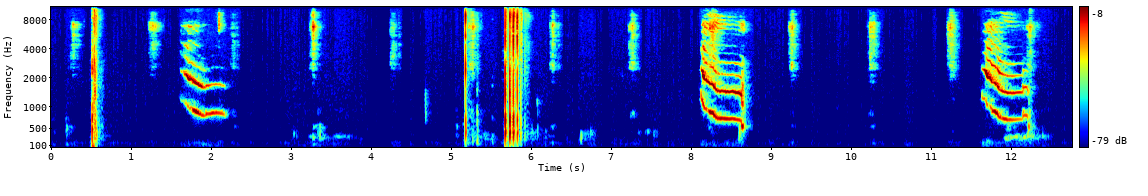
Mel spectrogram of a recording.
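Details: Cats meowing in a bedroom in the morning, waking their owner: faint, widely spaced falling meows, three over twelve seconds, each sliding downward with a strained edge, between clicks and a loud rustle.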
